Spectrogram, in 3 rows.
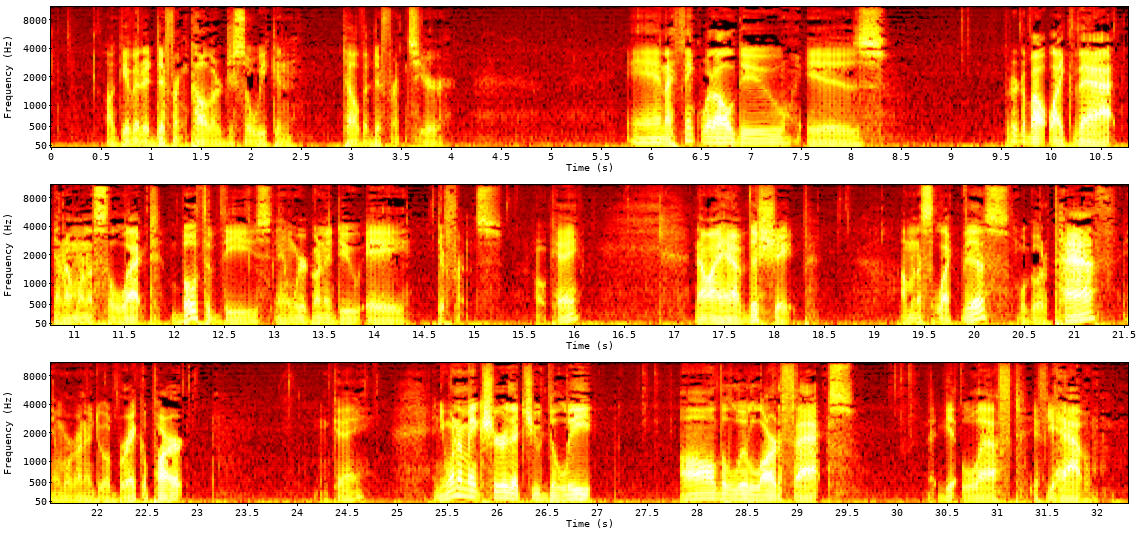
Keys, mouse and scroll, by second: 0.4 click, 1.5 click, 2.5-9.9 drag, 10.4 click, 11.3-12.5 drag, 13.4 click, 15.3 click, 16.0 click, 17.2-18.3 drag, 18.5 click, 19.3 click, 20.9 click, 22.6 click, 23.5 click, 24.6 click, 25.4 drag, 26.2-27.3 drag, 28.2 Delete, 28.9-29.6 drag, 29.6 Delete, 30.2-30.7 drag, 30.7 Delete, 31.2-31.8 drag, 31.8 Delete.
